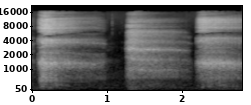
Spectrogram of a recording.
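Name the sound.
demonstrated breathing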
